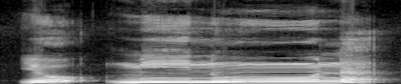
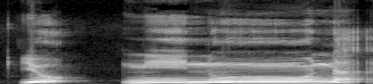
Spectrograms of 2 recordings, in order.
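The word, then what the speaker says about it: يؤمنون: walladzina zinnya dibaca panjang yukminuna yukminuna ingat ini ada huruf hamzah sukun yang dibaca hamzahnya ee yang disukun hamzahnya bukan wya Yuna gitu ya cara bacanya Yuna Bima unzila nun mati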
